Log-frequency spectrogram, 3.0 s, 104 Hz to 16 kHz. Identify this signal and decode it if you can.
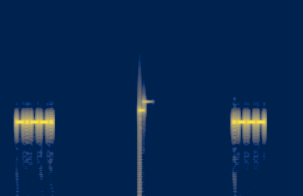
Morse code, heard as a keyed tone, about 49 wpm, 700 Hz. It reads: <KN> J
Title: Single Character (Letter:Number:Punctuation:Prosign) 50wpm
